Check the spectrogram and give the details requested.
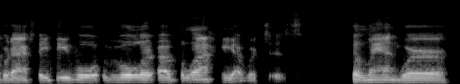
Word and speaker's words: Wallachia: But yeah, you can see on the map right there, Wallachia, which I know it looks like it's pronounced Wallachia, but I'm actually using the proper Romanian pronunciation of it.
